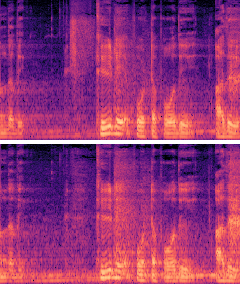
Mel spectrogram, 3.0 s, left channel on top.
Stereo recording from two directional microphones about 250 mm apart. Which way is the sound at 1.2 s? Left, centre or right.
Left.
